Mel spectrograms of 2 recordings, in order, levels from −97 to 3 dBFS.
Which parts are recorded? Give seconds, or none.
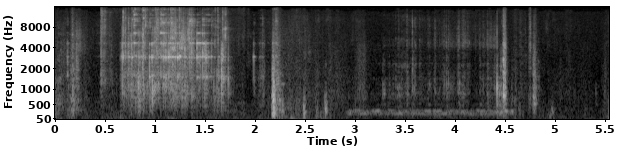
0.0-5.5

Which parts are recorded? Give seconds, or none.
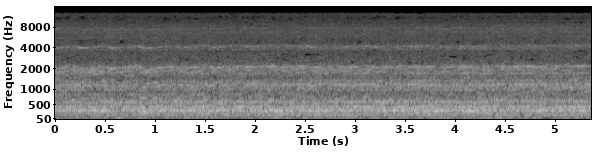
0.0-5.4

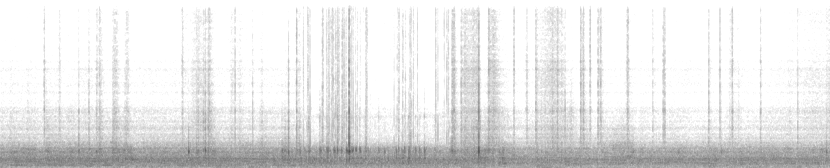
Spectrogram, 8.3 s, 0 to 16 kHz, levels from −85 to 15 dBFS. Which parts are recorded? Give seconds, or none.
3.0-4.5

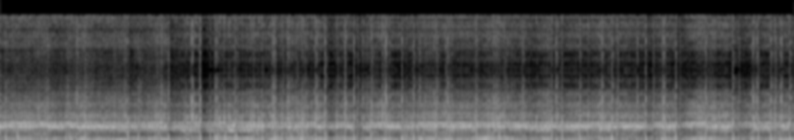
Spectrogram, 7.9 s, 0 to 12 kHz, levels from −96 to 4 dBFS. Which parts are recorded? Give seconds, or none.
1.8-7.9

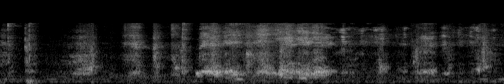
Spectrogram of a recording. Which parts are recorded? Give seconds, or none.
0.0-1.1; 1.8-2.3; 2.8-5.0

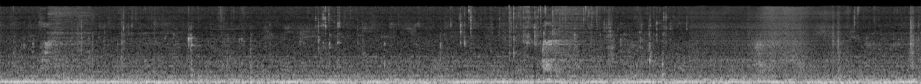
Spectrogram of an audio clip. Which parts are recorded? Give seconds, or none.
0.0-6.9; 8.5-9.2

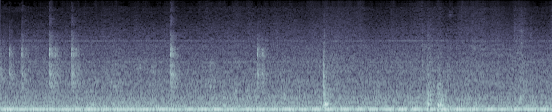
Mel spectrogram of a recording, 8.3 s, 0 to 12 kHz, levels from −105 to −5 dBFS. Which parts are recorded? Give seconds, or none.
0.0-7.2; 7.7-8.3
